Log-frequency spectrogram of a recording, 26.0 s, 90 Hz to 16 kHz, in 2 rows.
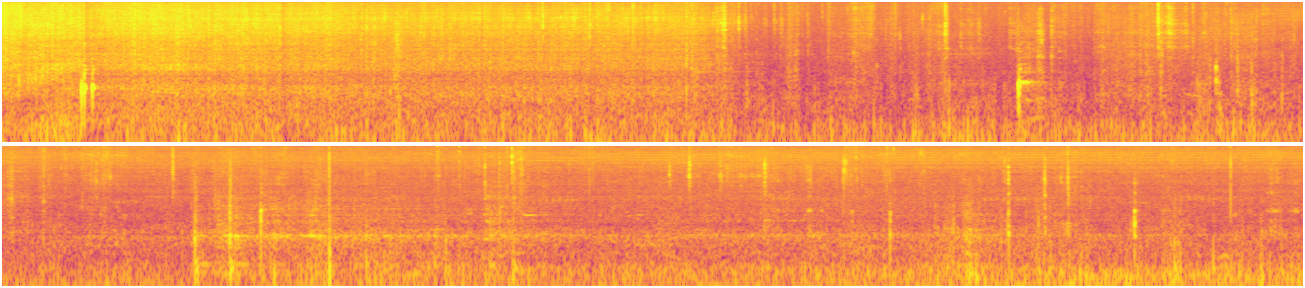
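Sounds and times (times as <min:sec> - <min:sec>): chicken sizzling in a pan: 0:00.0 - 0:26.0.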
